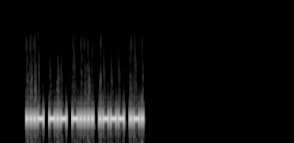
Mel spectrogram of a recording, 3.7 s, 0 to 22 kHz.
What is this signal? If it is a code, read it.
Morse code, heard as a keyed tone, about 51 wpm, 700 Hz. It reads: VK6JR
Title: DXCC-100 Call Signs - 5 Characters - Repeated 2x - 50wpm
